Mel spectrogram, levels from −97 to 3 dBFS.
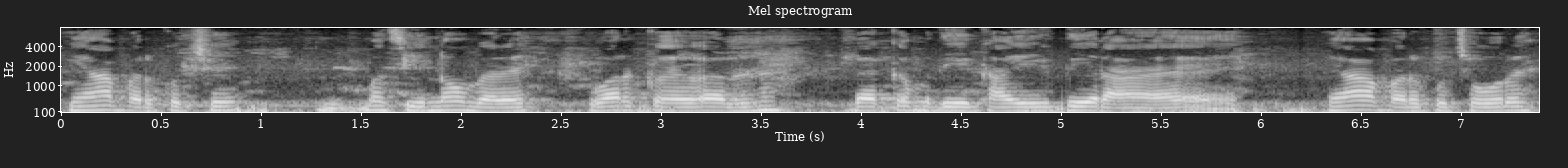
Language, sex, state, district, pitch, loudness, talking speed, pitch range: Hindi, male, Haryana, Charkhi Dadri, 140 Hz, -14 LUFS, 145 wpm, 135-145 Hz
